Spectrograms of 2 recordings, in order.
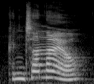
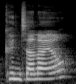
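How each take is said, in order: First: It is a statement, falling at the end. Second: It is a question, rising at the end.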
